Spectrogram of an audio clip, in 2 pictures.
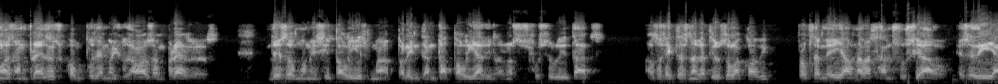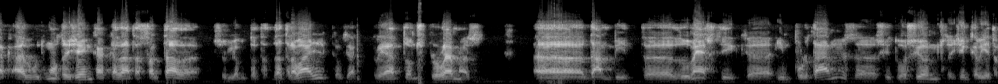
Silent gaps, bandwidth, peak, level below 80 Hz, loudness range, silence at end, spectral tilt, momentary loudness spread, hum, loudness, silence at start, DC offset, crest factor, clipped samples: none; over 20 kHz; 0 dBFS; -74 dBFS; 3 LU; 0 s; 3.5 dB/octave; 10 LU; none; -14 LUFS; 0 s; under 0.1%; 18 dB; under 0.1%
